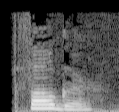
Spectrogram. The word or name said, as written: fulgor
